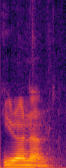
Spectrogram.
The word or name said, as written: Iranan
